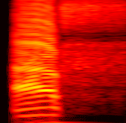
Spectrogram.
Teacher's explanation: Hamzah fathah masuk ke fa sukun. Af tidak tertahan.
